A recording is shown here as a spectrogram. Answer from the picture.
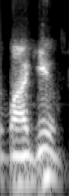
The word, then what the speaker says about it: Wagyu: Of just doing research and trying to figure out what was the best beef, we came down to Wagyu. – Sounds right to me. – That's not what you say. I want you to admit right now that Wagyu is not right.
